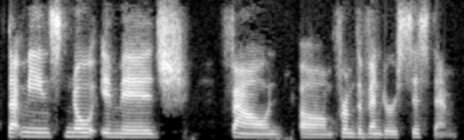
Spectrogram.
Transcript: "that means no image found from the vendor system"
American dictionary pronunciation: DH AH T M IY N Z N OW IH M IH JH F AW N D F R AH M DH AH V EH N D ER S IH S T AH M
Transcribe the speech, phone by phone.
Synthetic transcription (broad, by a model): DH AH T M IY N Z N OW IH M IH JH F AW N D F R AH M DH AH V EH N D ER S IH S T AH M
